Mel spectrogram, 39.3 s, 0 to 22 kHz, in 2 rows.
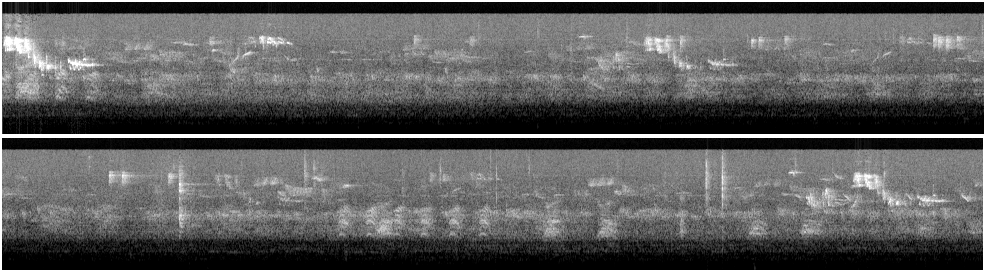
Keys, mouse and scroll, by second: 17.9-19.8 middle drag, 22.3-24.1 middle drag, 25.9-26.5 scroll down 1, 26.5 middle click, 27.4-28.4 scroll up 2, 28.4-29.5 scroll up 1, 29.9 click, 30.4 f, 32.3-34.1 middle drag, 34.4-34.7 scroll up 2, 34.7-36.3 middle drag, 36.3 KP_3, 37.0-37.5 scroll up 3, 37.5-39.2 shift+middle drag.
